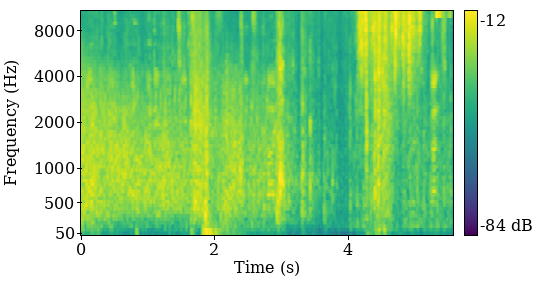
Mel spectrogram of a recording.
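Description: An AK-74M fires in Battlefield 3, with dense bursts of automatic gunfire and explosive cracks in the game's battle mix, loud and continuous, while a player talks over it.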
